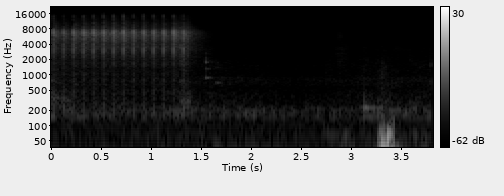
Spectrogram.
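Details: Link aftermarket ECU ignition test via PC Link on an individual-coil engine, cylinder three: rapid, even train of about a dozen sharp snaps; coil sparks strongly and consistently.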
